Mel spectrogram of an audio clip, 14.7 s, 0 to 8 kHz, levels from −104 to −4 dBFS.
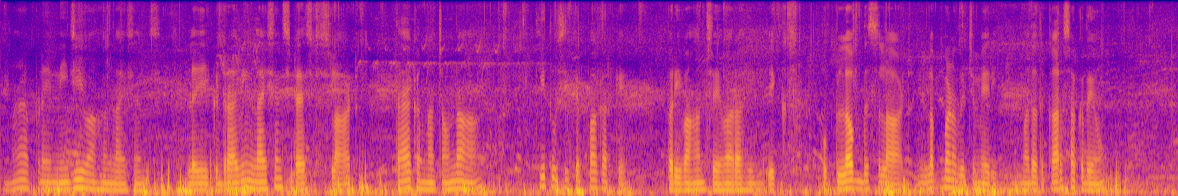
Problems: constant background noise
